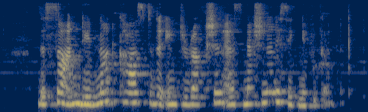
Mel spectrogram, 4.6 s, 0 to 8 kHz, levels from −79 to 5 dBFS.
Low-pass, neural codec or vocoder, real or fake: 7.2 kHz; none; real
